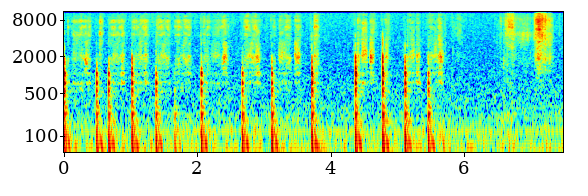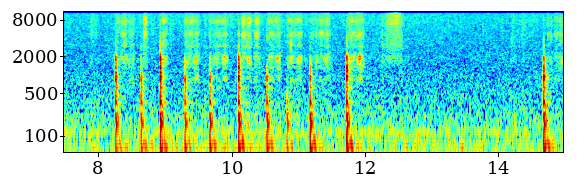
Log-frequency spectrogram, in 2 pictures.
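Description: A hand writes with a wooden graphite pencil on a thin white paper sheet lying on a pad, while dice nearby stay still. The quiet graphite tip scratches and taps across the paper in short, dry strokes with a soft low thump beneath each one. The writing pauses briefly in the middle, leaving a faint bright rustle, before the strokes resume.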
